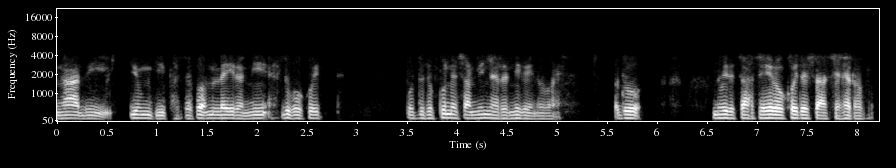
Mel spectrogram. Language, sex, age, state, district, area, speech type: Manipuri, male, 18-30, Manipur, Kangpokpi, urban, conversation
